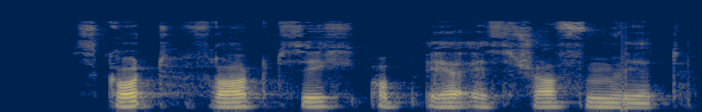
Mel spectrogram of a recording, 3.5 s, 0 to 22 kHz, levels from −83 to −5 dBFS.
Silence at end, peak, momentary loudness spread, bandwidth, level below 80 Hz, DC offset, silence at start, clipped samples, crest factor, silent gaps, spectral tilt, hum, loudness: 0.1 s; -8 dBFS; 11 LU; 11.5 kHz; -68 dBFS; under 0.1%; 0.4 s; under 0.1%; 22 dB; none; -5 dB/octave; none; -31 LUFS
